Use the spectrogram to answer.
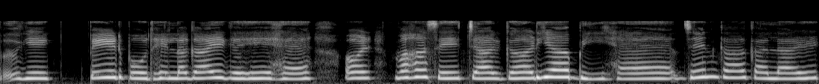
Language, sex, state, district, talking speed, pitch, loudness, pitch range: Hindi, female, Haryana, Jhajjar, 110 wpm, 280 Hz, -15 LUFS, 270-310 Hz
